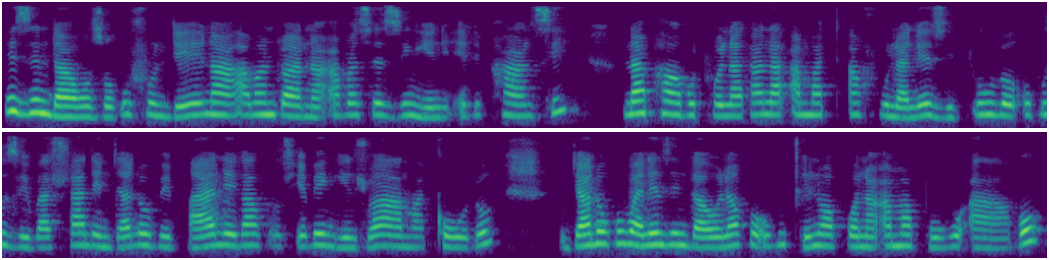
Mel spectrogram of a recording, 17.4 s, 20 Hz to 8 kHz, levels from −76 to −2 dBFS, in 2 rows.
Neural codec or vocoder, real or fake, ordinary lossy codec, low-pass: autoencoder, 22.05 kHz, a latent of 192 numbers a frame, VITS, trained on one speaker; fake; AAC, 32 kbps; 7.2 kHz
